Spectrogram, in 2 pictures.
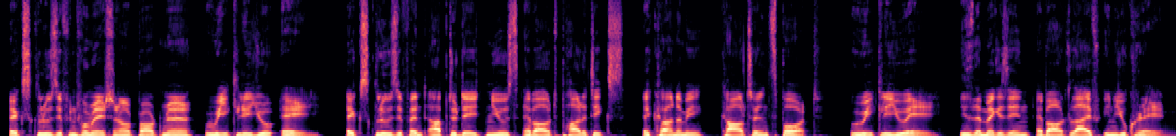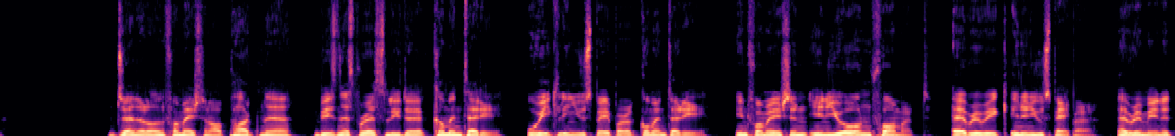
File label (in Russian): anglijskij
